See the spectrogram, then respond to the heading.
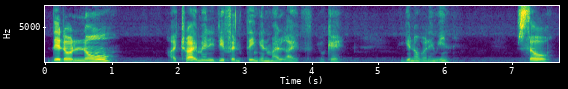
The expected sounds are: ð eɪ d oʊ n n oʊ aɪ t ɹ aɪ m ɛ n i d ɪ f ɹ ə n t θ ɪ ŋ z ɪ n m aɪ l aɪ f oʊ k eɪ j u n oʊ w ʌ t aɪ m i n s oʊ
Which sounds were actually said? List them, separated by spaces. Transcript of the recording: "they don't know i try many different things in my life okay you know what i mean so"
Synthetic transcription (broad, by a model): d eɪ d oʊ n n oʊ aɪ t ɹ aɪ m ɛ n i d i f ɹ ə n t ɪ ŋ ɪ n m aɪ l aɪ f oʊ k eɪ j u n oʊ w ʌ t aɪ m i n s oʊ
